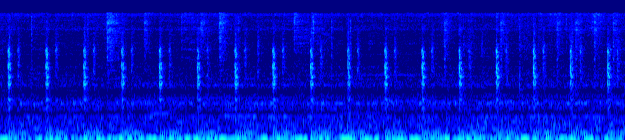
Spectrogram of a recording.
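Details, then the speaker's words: Newly installed diesel air heater in an ambulance camper conversion on first start. Steady low combustion rumble with the fuel pump ticking quickly and regularly over it as the heater ramps up and blows warm air: normal operation. "yeah from what I understand this is the ramp up like as it I'm gonna put the cap back on and see if it doesn't keep running oh yeah oh yeah it's cooking now"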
